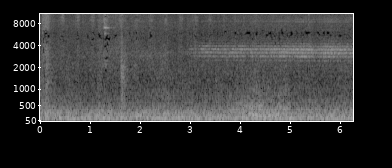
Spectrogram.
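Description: Pen scratching on paper as a diagram is drawn and an electrode shape is hatched in with short strokes. A faint, steady high-pitched tone joins in the background about halfway through.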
